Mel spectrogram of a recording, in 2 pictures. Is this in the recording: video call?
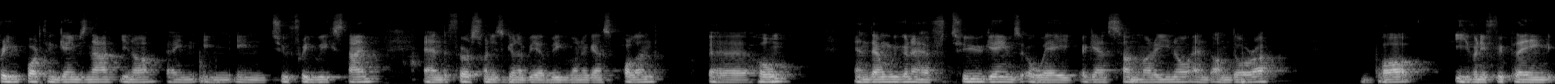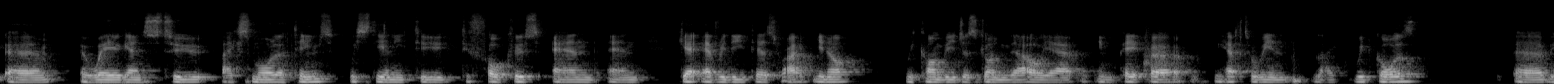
yes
